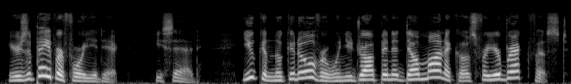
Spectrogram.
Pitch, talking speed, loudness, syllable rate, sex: 210 Hz, 230 wpm, -17 LUFS, 5.8 syllables/s, female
